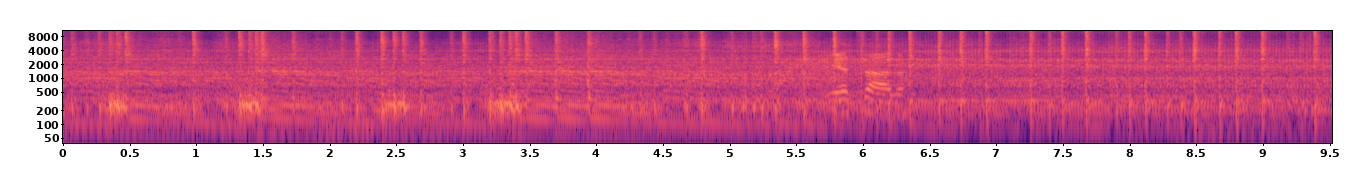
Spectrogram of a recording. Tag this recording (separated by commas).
Speech, Vehicle, Accelerating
